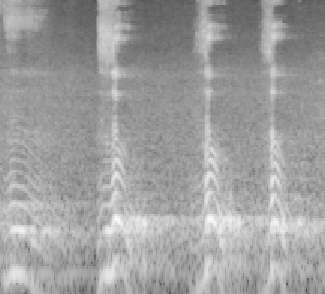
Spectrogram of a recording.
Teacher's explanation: keluarnya dari ujung lidah keluar bertemu dengan ujung gigi seri ujung gigi nih nih ujungnya nah lidah kita ke situ tuh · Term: huruf dalal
